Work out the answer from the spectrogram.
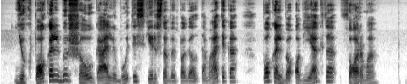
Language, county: Lithuanian, Vilnius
